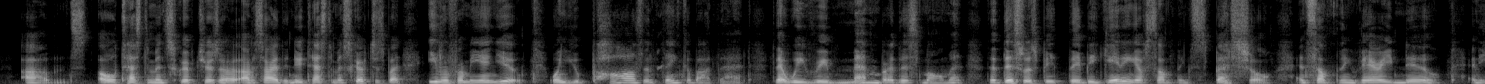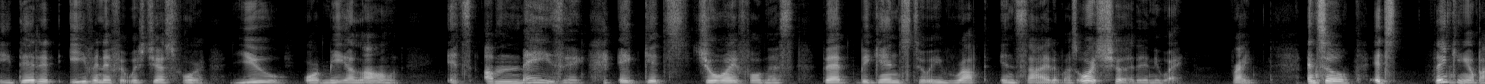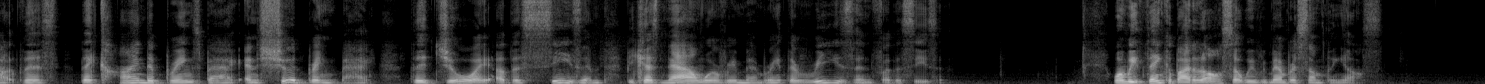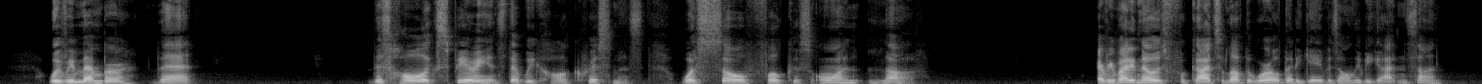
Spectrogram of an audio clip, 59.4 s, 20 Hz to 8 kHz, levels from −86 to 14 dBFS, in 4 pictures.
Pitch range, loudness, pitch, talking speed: 100-135 Hz, -23 LUFS, 110 Hz, 145 wpm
